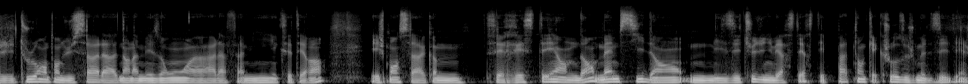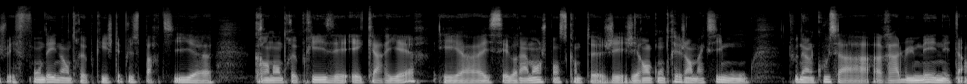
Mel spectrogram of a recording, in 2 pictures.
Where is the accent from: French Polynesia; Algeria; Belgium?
French Polynesia; Tahiti, Windward Islands; also born or lived in France; now in Montreal, Canada; Français, immigré à Montréal depuis 10 ans, bientôt 11. Je suis né en France. J'ai grandi sur la petite île de Tahiti en Polynésie française, pas très loin de Bora Bora, que beaucoup de gens connaissent. J'ai immigré à Montréal en 2013.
